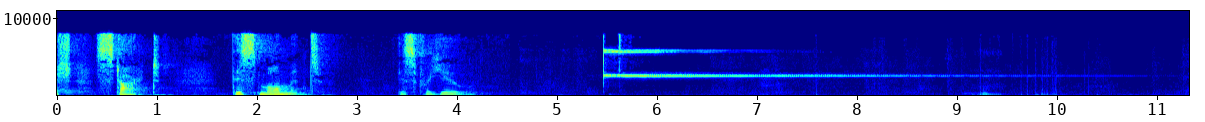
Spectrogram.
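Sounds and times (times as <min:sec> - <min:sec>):
speech: 0:00.0 - 0:01.1, 0:01.8 - 0:02.7, 0:03.4 - 0:04.3
bright chime struck: 0:05.5 - 0:10.7.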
